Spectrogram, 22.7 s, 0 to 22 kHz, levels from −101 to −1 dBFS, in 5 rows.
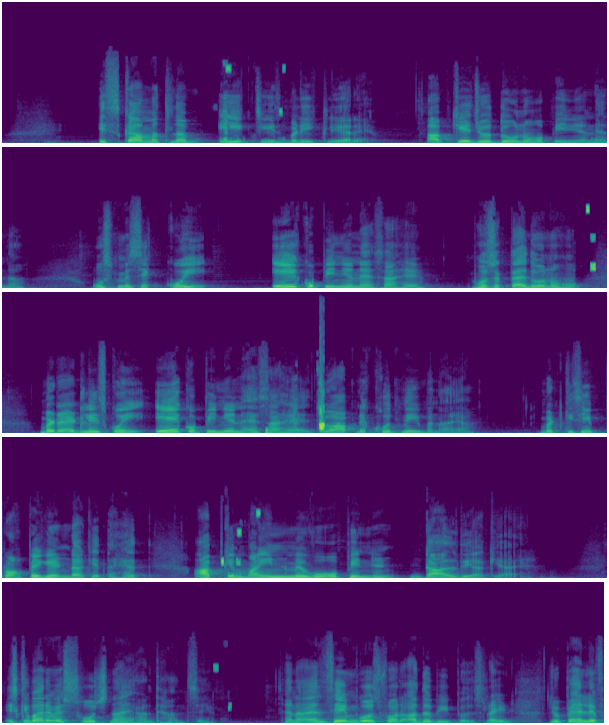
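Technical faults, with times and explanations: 1.46–2.12 s, 4.35–4.52 s, 8.56–9.04 s, 11.01–11.81 s, 15.15–15.54 s and 19.69–19.86 s, DAB burbling: weak reception lets bit errors, at a rate of roughly 0.3 to 0.7 percent, corrupt the MP2 audio data. Individual sub-bands jump in level for up to a frame, which makes the burbling over the speech. The number of affected frames in each burst points to short runs of damaged frames.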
